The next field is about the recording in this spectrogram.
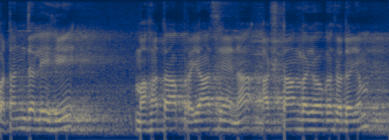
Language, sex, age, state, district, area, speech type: Sanskrit, male, 18-30, Karnataka, Shimoga, rural, spontaneous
